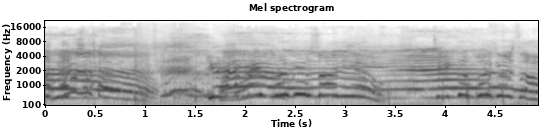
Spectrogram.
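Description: High, wavering, whiny crying with short catches of breath, with children's voices nearby; a young child crying.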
